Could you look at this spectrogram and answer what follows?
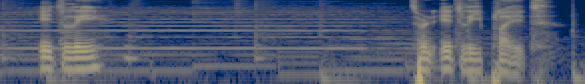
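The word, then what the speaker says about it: idli: holes uh sure okay I looked up how it's pronounced it's idy like that idly to an idly plate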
